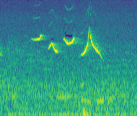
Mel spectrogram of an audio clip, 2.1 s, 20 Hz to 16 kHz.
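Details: Song of a common rosefinch in a tree on 23 May 2021: a clean whistled phrase of four notes, the closing one rising and falling, with a soft thud in the middle.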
